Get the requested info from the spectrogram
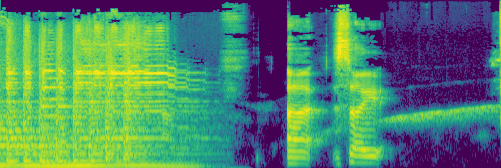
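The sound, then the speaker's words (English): A siren wails outside, its steady rising tone carrying through after a loud, dense burst of sound and a couple of short vocal bursts, clearly audible. “Sorry, I'm just going to wait for the siren to go.”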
